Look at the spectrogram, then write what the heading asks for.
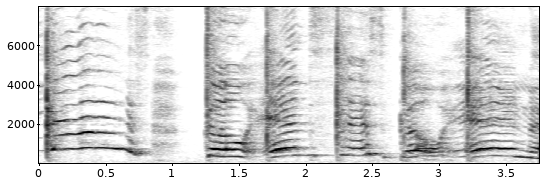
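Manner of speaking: very high, squealed yes; gleeful high-pitched hype; cheering her on. Retold or imitated. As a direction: egg her on like a fan. Cheering the sister on.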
